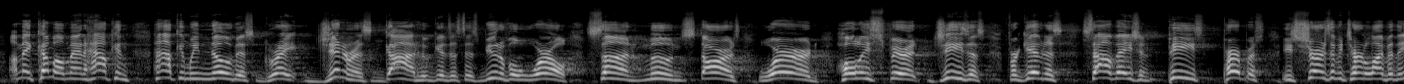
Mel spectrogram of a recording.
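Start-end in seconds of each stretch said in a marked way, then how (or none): none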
